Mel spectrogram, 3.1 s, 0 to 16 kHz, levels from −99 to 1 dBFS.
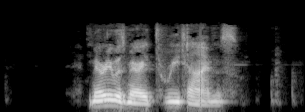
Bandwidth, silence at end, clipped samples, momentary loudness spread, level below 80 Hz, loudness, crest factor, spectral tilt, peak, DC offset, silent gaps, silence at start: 7.8 kHz; 0.7 s; under 0.1%; 16 LU; -60 dBFS; -16 LUFS; 16 dB; -5.5 dB/octave; -2 dBFS; under 0.1%; none; 0.9 s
